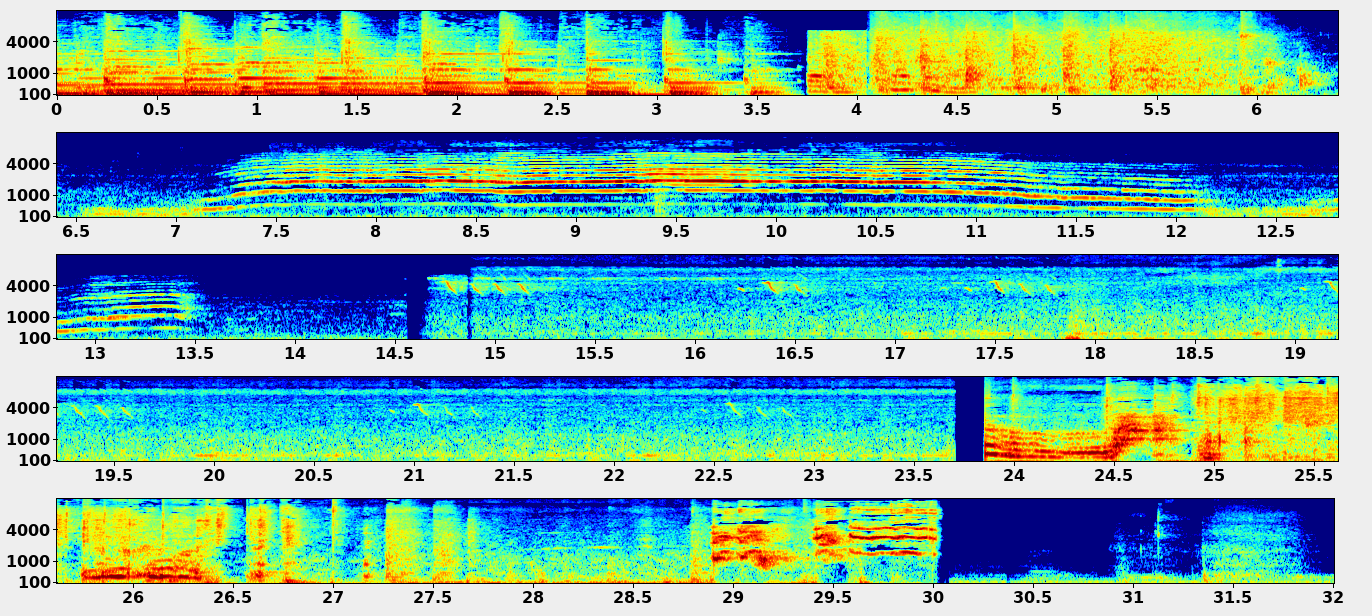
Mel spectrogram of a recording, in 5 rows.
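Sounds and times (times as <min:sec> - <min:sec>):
cat meowing: 0:07.1 - 0:13.6
cat yowling: 0:07.1 - 0:13.6.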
